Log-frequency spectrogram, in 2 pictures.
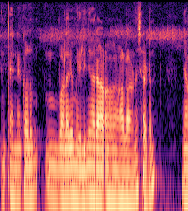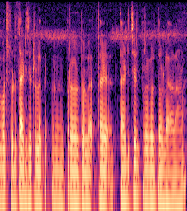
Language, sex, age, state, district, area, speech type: Malayalam, male, 18-30, Kerala, Wayanad, rural, spontaneous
